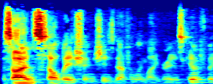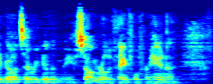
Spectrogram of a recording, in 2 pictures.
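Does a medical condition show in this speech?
Yes: cleft palate and cleft lip.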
